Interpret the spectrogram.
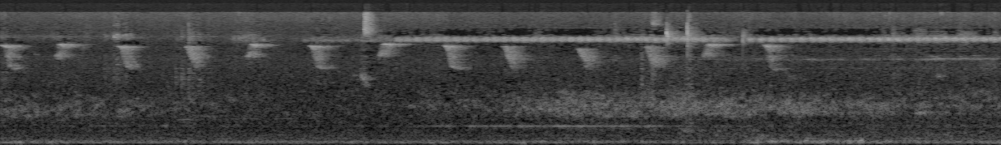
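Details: Newly bought caged red-breasted blue-crowned hanging parrot kept as a decoy bird, placed in front of the main decoy: sharp high descending notes repeated about twice a second, over a steady high insect-like whine and low background rumble.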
